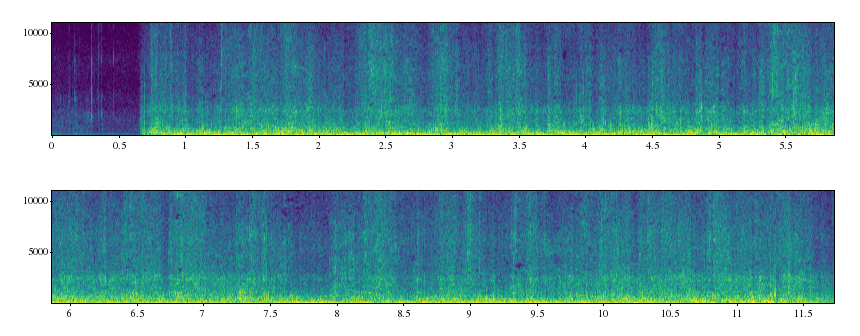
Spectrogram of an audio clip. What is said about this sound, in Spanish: Así se escuchaban ayer las fuertes ráfagas de viento en varias alcaldías de la Ciudad de México.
